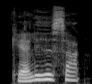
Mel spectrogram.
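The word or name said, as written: KÆRLIGHEDSSANGE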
